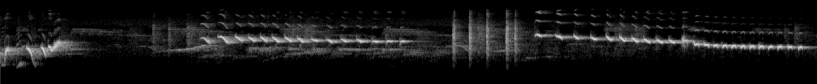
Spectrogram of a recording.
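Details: Energetic gacor song of a white-rumped shama, with quick rising whistles, long rapid trills of repeated notes, a burst of clicks, and a descending whistled trill at the end.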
